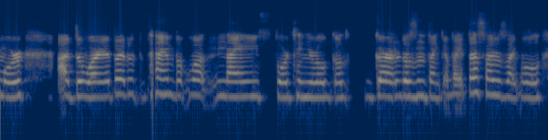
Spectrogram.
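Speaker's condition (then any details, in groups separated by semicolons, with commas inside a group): Quadriplegic cerebral palsy; quadriplegic, from birth, full-time wheelchair user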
